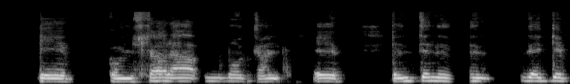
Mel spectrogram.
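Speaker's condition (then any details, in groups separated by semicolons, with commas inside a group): Down syndrome; Down syndrome from birth, genetic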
